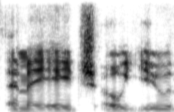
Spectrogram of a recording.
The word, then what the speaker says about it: Mahou: I think it's pronounced like Mahou or something. It's Mahou.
